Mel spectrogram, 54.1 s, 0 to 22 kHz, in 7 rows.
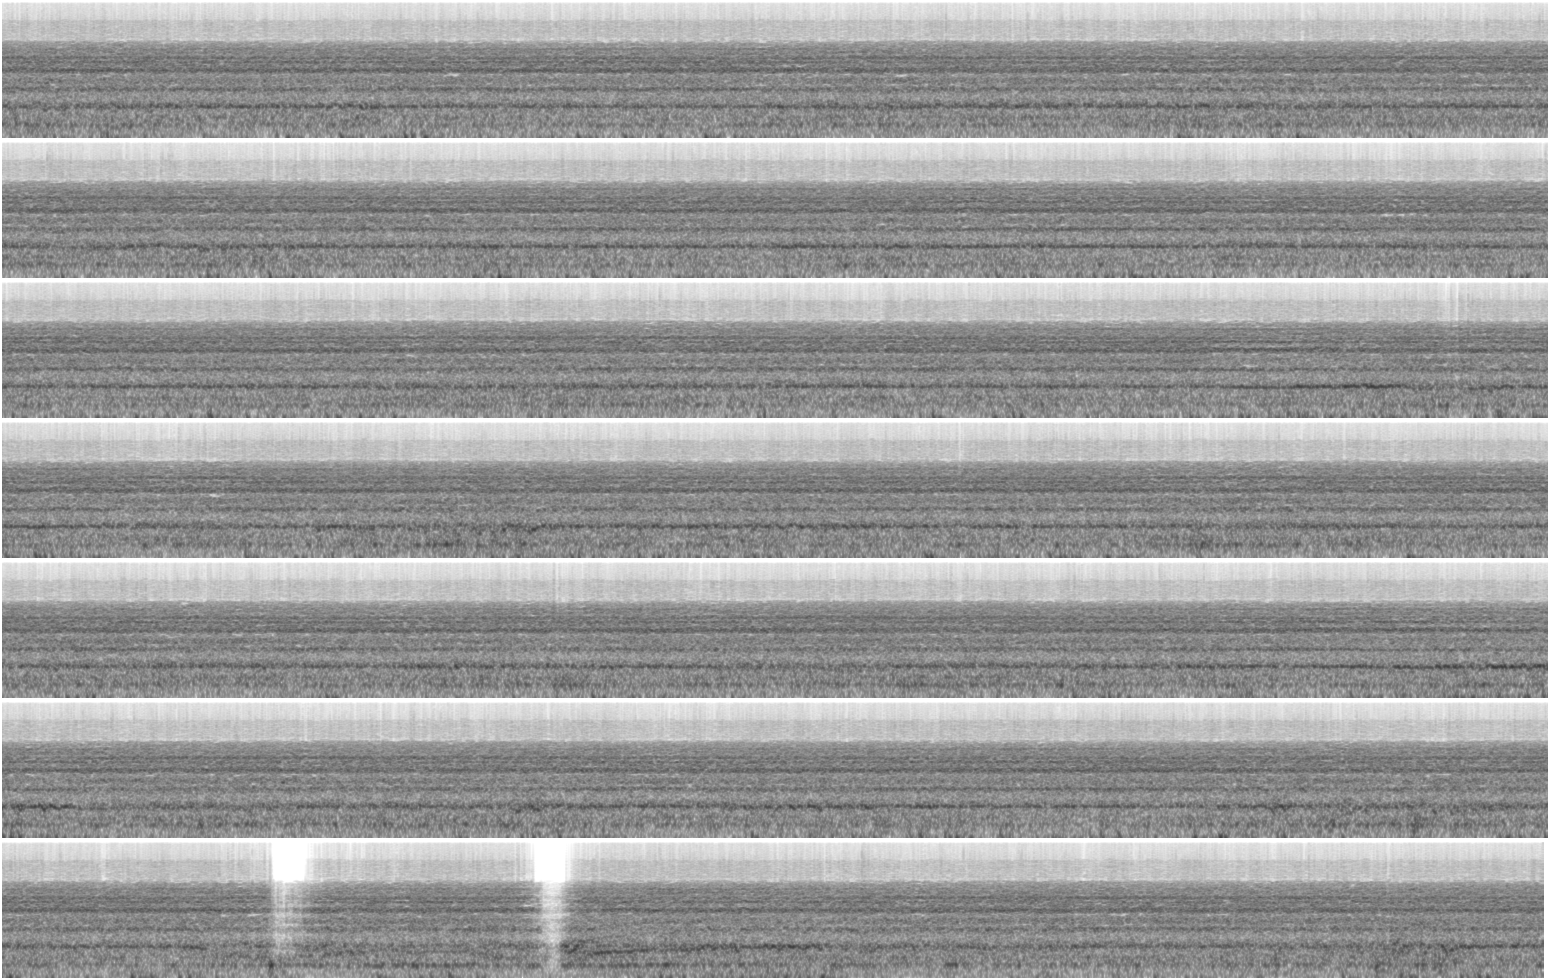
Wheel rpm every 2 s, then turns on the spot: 230, 230, 230, 230, 230, 240, 230, 230, 230, 220, 230, 230, 220, 230, 230, 230, 230, 220, 230, 220, 220, 230, 230, 210, 120, 200, 220.
none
